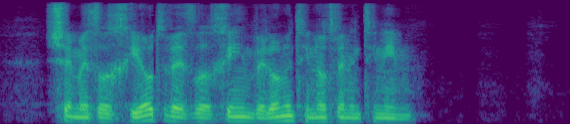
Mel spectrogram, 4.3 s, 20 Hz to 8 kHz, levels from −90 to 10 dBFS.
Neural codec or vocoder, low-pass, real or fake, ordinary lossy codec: none; 7.2 kHz; real; AAC, 32 kbps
